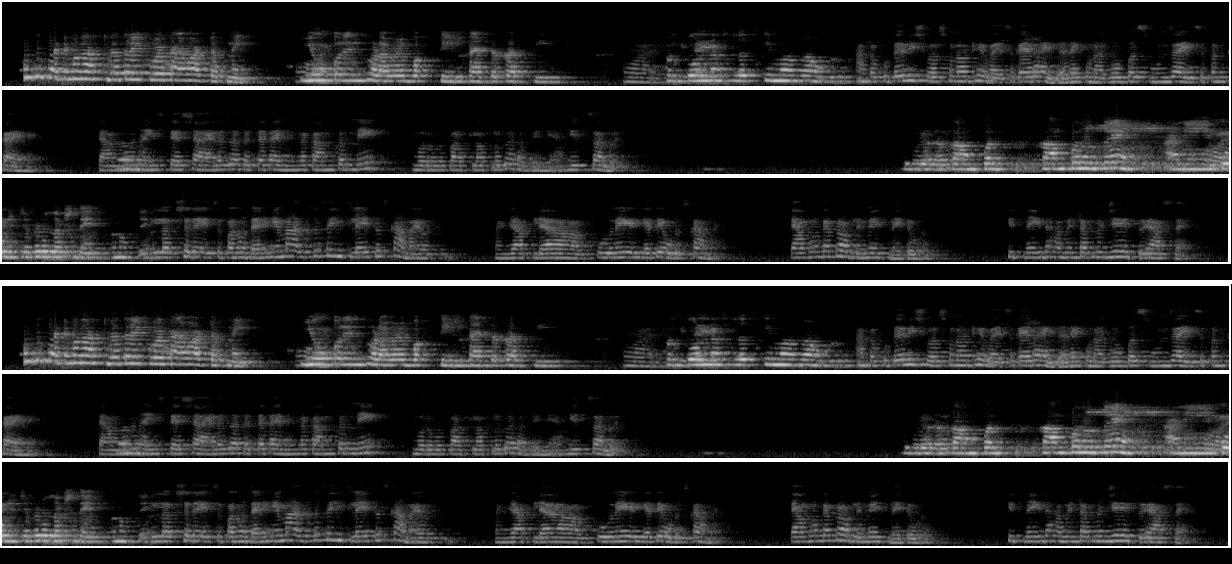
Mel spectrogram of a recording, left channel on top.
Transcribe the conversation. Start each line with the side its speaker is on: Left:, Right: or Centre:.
Left: तुसाठी मग असलं तर एक वेळ काय वाटत नाही
Centre: होय
Left: येऊपर्यंत! थोडा वेळ बघतील कायत करतील.
Centre: होय
Left: पण
Centre: इथं
Left: कोण
Centre: एक
Left: नसलच की महागा उघड त!
Centre: आता विश्वास कुणावर ठेवायचं काय राहिलं नाही कुणा जवळ बसवून जायचं पण काय नाही. त्यामुळे
Left: होय
Centre: नाहीचं त्या शाळेला जातात त्या टायमिंगला काम करणे बरोबर पाचला आपलं घरात येणे हेच चालू आहे.
Left: हम् जरा
Centre: कुणाजवळ
Left: काम पण काम पण होतंय आणि
Centre: होय
Left: पोरींच्याकडे लक्ष द्यायचं पण होतंय
Centre: लक्ष द्यायच पण होतंय हे माझं कस इथल्या इथं काम हो म्हणजे आपल्या पूर्ण एरियात एवढंच काम हाय त्यामुळे काय प्रॉब्लेम येत नाही तेवढं तिथन एक दहा मिनिटात म्हणजे येतोय असंय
